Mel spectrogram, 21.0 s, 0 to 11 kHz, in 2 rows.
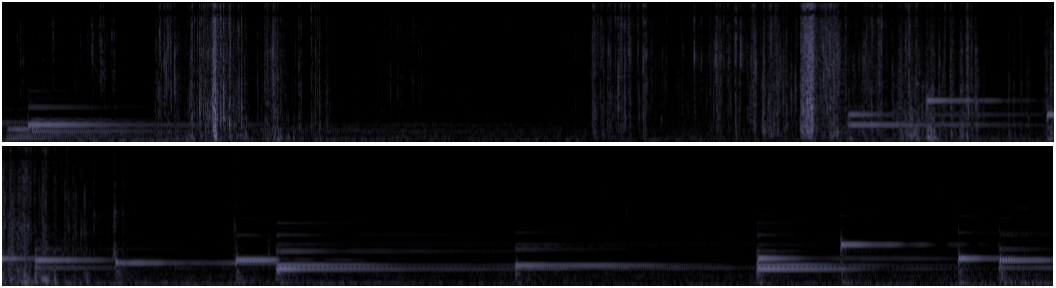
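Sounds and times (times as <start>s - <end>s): packaging crinkling: 0.0s - 4.6s, 5.6s - 11.9s
gentle background music: 0.0s - 21.0s.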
